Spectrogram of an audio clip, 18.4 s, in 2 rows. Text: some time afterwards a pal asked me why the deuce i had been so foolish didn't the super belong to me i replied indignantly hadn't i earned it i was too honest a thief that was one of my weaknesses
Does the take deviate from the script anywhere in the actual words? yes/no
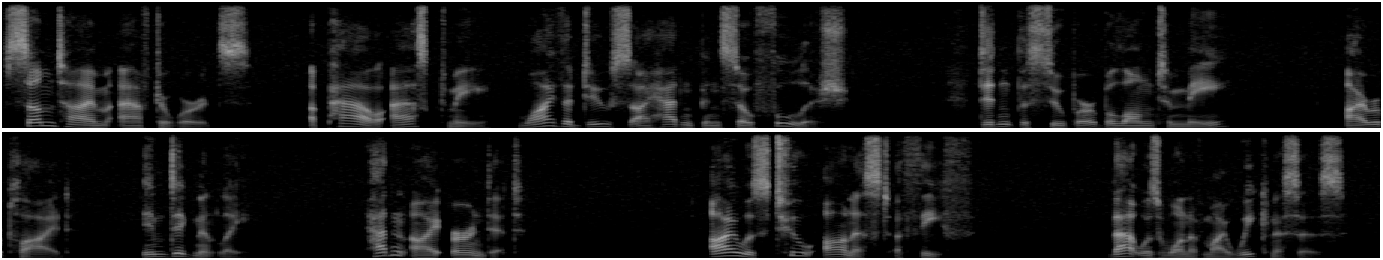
yes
